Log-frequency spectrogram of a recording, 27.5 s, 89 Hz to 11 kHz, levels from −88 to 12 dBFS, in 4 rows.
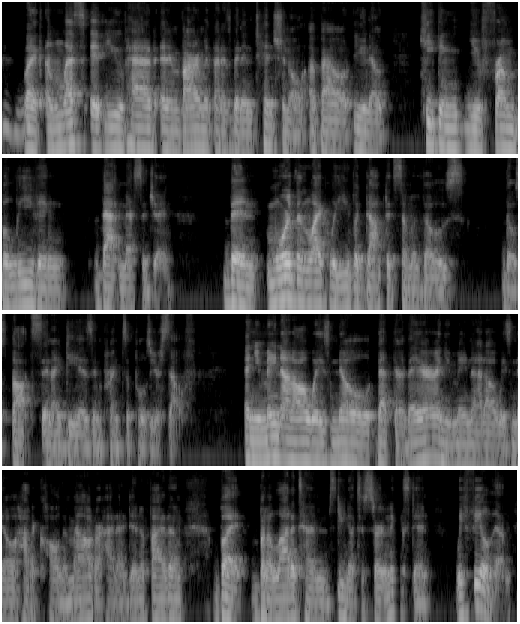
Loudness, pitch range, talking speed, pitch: -30 LUFS, 90-105 Hz, 165 wpm, 95 Hz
